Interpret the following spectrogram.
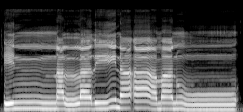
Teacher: হামজায়ের মধ্যেও টান দিব, নুনের মধ্যেও টান দিব।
